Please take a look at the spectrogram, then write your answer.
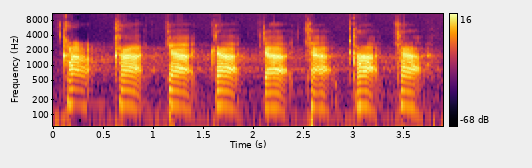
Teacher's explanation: Langit mulut bagian tengah kalau ka. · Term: huruf kaf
